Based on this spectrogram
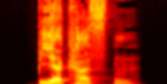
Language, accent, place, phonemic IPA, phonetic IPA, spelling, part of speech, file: German, Germany, Berlin, /ˈbiːrˌkastən/, [ˈbi(ː)ɐ̯ˌkas.tn̩], Bierkasten, noun, De-Bierkasten.ogg
- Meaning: beer crate, beer case (a bottle crate used for beer bottles)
